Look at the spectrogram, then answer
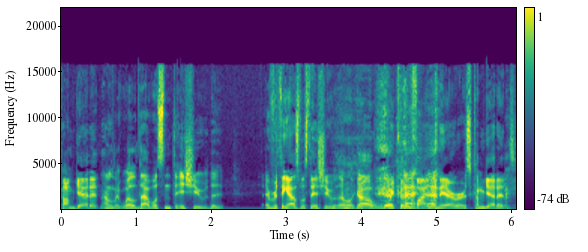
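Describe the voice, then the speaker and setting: A man with a fairly high pitch and a bright, sharp tone talks at a very fast pace, using vocal fry and very wide pitch swings. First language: not English. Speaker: podcast co-host. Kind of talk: casual chat.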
